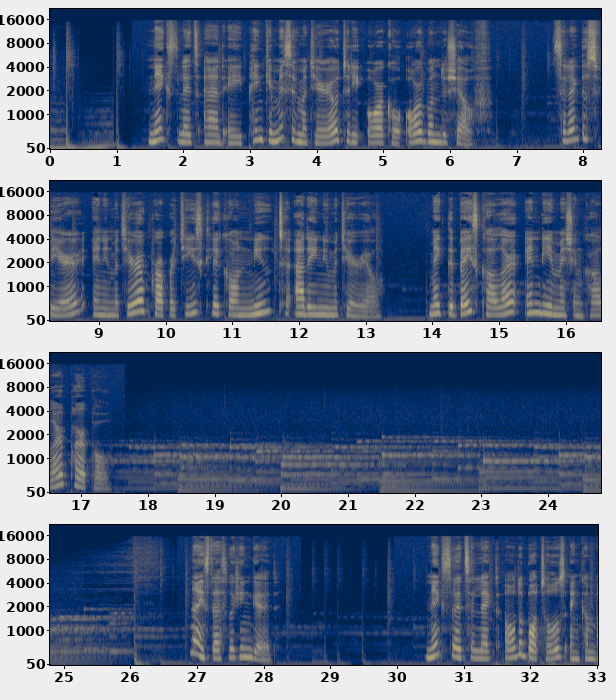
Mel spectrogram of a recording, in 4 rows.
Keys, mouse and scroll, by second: 7.8-9.2 middle drag, 9.2-10.7 right drag, 10.7-11.5 middle drag, 11.5 right click, 11.6-13.4 middle drag, 13.4-24.9 right drag, 24.9-26.2 drag, 26.2-33.0 right drag.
